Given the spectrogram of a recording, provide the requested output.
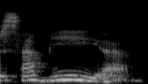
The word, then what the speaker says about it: sabiá: Tem que colocar o acento agudo no A, senão fica sabia. Então pode colocar o acento no A. Sabia. Oxítona terminada em A.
